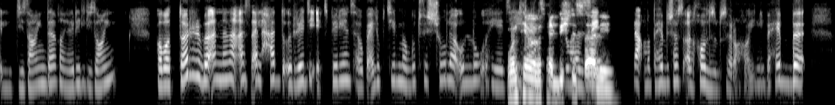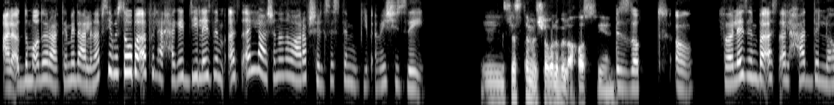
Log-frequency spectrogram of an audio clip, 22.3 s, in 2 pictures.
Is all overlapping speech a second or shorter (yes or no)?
no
